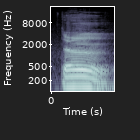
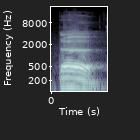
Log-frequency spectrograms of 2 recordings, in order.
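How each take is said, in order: First: ਤਾਂ said as the plain ta with no nasal, the right way; correct ta. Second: ਤਾਂ said as nasal taan, louder, the wrong way. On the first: The teacher shows students the correct ਤਾਂ pronunciation. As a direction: say ਤਾਂ as a clean ta sound. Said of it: "ਇਸ ਤਰ੍ਹਾਂ ਬੋਲਣਾ". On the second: The teacher shows students the wrong nasal ਤਾਂ, louder. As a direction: say ਤਾਂ with a nasal vowel to show the mistake. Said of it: "ਤਾਂ ਨਹੀਂ ਬੋਲਣਾ". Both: Shown as a demonstration.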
